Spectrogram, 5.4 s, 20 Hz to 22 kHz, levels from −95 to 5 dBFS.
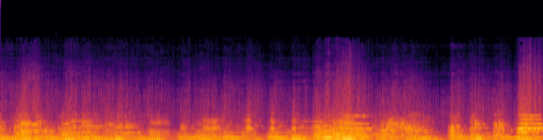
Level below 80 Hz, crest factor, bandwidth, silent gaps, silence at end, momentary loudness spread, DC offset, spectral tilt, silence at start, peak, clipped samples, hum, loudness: -46 dBFS; 14 dB; 11.5 kHz; none; 0 s; 8 LU; under 0.1%; -5 dB/octave; 0 s; -2 dBFS; under 0.1%; none; -16 LUFS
